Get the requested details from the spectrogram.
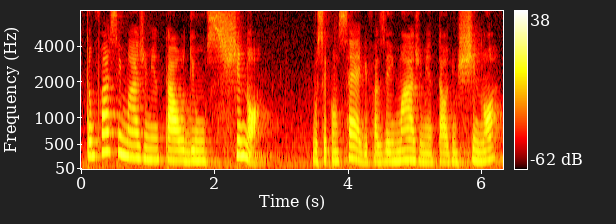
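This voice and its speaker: Woman teacher, patient and instructive, mid-pitched interview guest. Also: lively intonation, normal speed. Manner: patient, instructive, uses many fillers. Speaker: teacher explaining a literacy method. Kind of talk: explanatory studio interview.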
